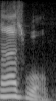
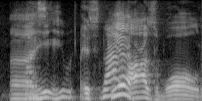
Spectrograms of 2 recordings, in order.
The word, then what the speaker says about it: Oswalt: No, it was Patton Oswalt. Oswald, it's Oswalt.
